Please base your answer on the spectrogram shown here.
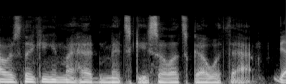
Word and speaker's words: Mitski: when I look at this, I say Mitski. That's what right. Could also be Mitski, Yeah, it could be. but it's Mitski.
